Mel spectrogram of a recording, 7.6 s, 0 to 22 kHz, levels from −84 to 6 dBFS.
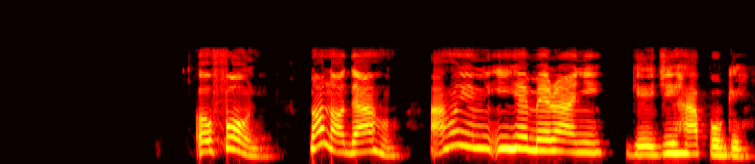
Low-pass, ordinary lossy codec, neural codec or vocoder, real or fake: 7.2 kHz; none; none; real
